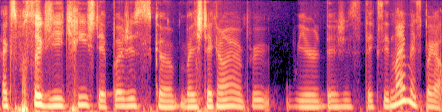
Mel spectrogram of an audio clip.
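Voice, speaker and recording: Very fast speech with big swings in loudness and fairly even intonation. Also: woman, fairly low pitch for a woman. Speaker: podcast host. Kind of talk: casual chat.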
